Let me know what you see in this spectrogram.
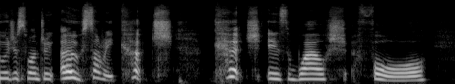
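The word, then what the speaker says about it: cwtch: place oh you were just wondering oh sorry cutch is Welsh for it's like hug but it's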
